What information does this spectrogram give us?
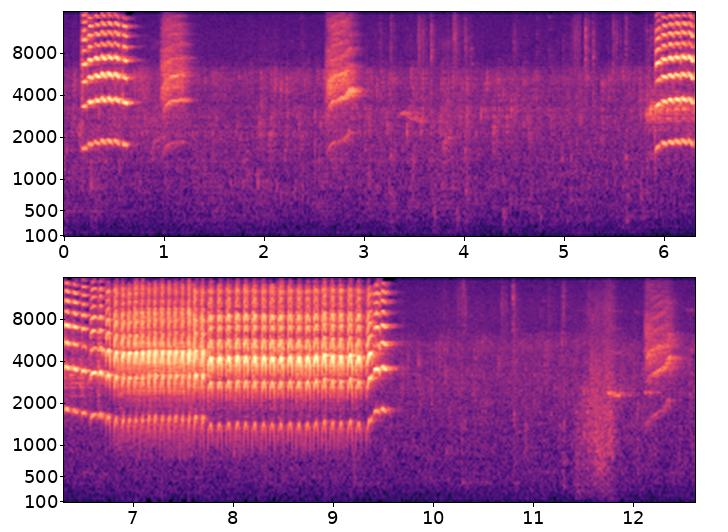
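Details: Cungkok song: scattered ringing harmonic notes, then a curved whistled note leading into a long, loud, fast, buzzing trill lasting about three seconds, followed by quieter chips.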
